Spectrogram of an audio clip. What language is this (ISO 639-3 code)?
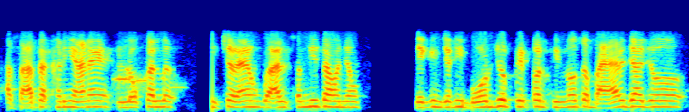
snd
